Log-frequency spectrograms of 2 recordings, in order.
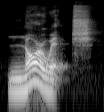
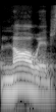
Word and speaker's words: Norwich: in southeastern connecticut in a place called norwich some call it knowledge there's like this accent in this city and that's how they say it norwich connecticut uh it's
